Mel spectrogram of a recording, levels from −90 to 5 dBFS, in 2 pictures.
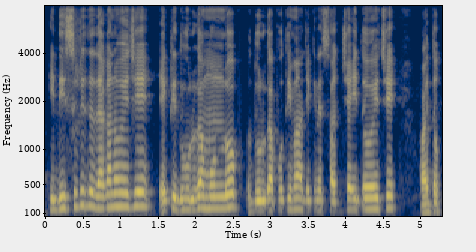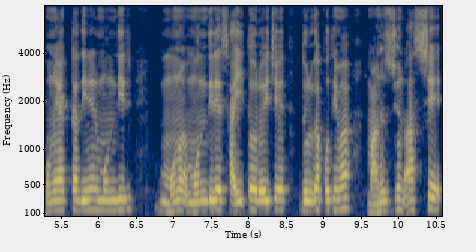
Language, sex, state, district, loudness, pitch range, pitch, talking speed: Bengali, male, West Bengal, Jhargram, -18 LUFS, 140-160 Hz, 145 Hz, 155 wpm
